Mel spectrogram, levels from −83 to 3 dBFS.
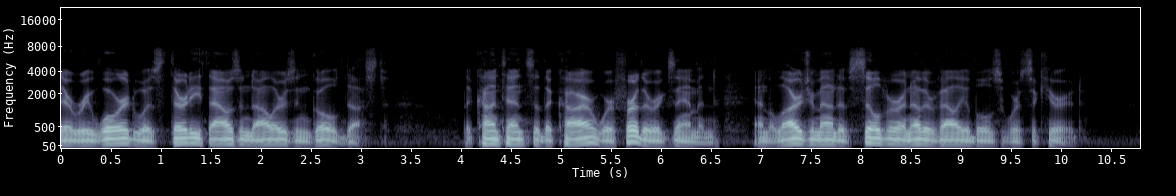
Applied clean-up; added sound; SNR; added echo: none; none; none; none.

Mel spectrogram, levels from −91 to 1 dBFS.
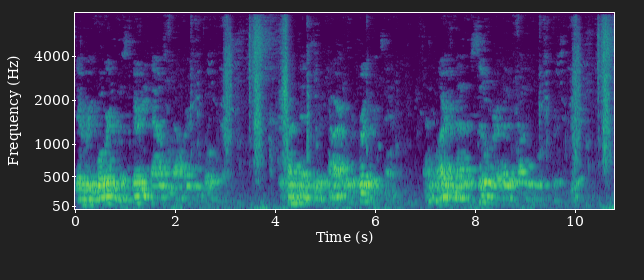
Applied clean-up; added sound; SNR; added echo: classical method WPE with log-MMSE.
